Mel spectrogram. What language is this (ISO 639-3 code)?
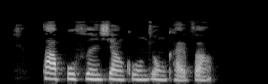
zho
